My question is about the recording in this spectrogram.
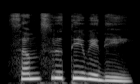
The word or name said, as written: ಸಂಸೃತಿವಿಧಿ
